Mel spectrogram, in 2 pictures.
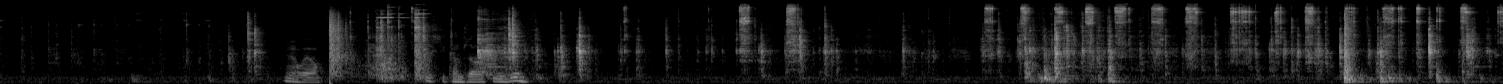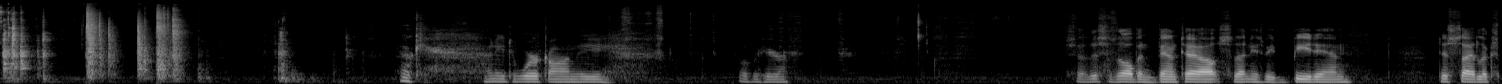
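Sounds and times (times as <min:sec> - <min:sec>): ratchet wrench clicking: 0:07.4 - 0:08.1, 0:09.8 - 0:15.2.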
